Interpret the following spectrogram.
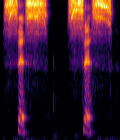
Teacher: So my tongue is up on the bump, goes down, back up for the sis. · My tongue just needs to move forward, but I'm just keeping my lips relaxed. My tongue is in the front. My jaw is a little bit more open than the long I. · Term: short I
